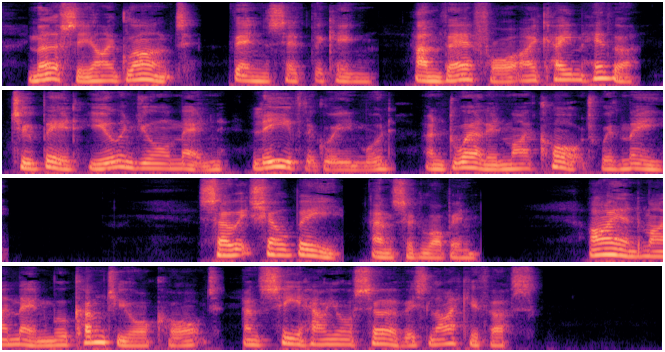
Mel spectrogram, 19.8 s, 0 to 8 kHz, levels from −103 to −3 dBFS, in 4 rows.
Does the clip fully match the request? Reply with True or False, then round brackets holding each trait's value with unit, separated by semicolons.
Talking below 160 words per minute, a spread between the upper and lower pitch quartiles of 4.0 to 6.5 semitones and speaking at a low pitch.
True (150 wpm; 5.2 semitones; 125 Hz)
